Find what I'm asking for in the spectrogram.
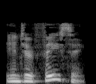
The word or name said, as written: interfacing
